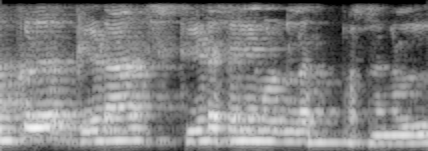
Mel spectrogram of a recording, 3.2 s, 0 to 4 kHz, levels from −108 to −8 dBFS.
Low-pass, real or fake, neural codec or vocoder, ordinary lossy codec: 3.6 kHz; real; none; none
